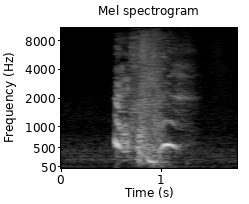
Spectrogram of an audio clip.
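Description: A single forceful sneeze: a quick intake, then a loud explosive burst of air in a quiet room.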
